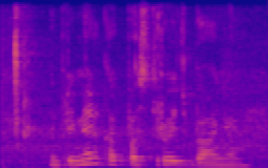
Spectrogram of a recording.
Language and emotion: Russian, neutral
